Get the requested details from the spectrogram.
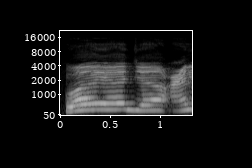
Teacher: Masuklah langsung ke lam, masuklah ke lam kedua, karena inilah yang disebut idgham.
